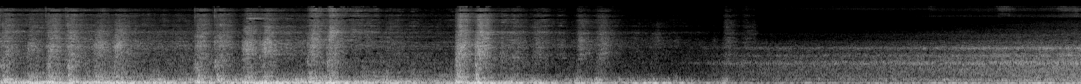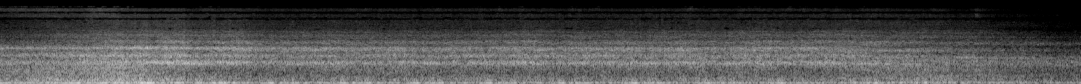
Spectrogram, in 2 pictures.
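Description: A freight train's Koki container flatcars run past with a heavy rumble and repeated clicks of wheels over rail joints; the tail clears about seven seconds in. A yellow rail-mounted track maintenance vehicle then approaches and runs past, its engine making a low drone with a steady whine over it.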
